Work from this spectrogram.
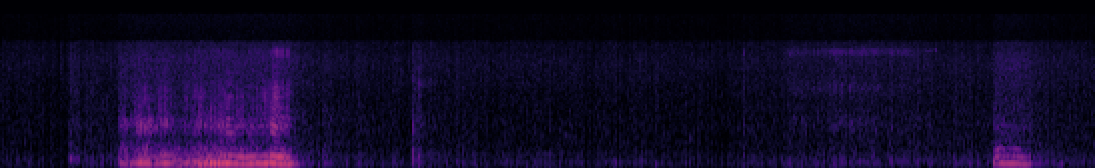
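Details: A domestic cat snoring: one long, low, rasping breath lasting about a second, a long quiet pause, then a shorter rasping breath near the end.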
